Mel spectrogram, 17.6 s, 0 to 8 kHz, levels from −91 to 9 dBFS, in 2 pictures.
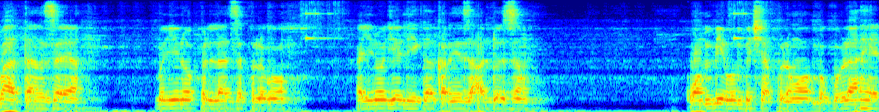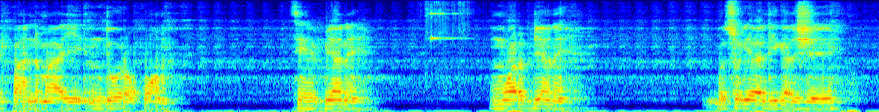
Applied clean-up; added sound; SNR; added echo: none; Coin (dropping) / Glass; 16 dB; reverberation time 0.2 s.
